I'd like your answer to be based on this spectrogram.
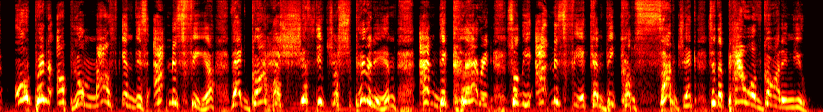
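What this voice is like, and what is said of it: Screaming, excited preaching. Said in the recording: “why are you screaming?”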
